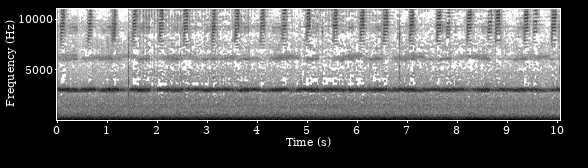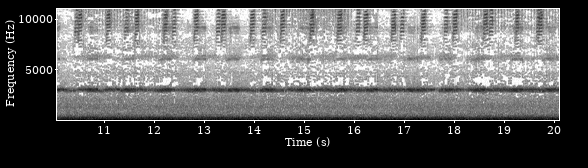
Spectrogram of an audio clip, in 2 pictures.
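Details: Grass insects singing at night in the countryside: a continuous, high-pitched trill with a regular series of very high, clicking pulses roughly twice per second. Steady low-frequency background noise throughout.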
